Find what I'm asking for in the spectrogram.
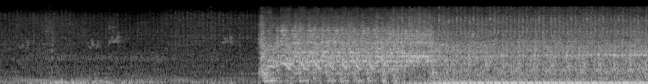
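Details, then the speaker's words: VW Type 3 air-cooled flat-four with automatic transaxle after replacing a loose, mistimed 009 distributor with an 034 SVDA, vacuum line not yet connected: catches instantly, settles into an even idle without stumbling or choking; normal start and idle. "see what I mean listen to it it purrs it doesn't choke anymore it doesn't gag on its own"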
